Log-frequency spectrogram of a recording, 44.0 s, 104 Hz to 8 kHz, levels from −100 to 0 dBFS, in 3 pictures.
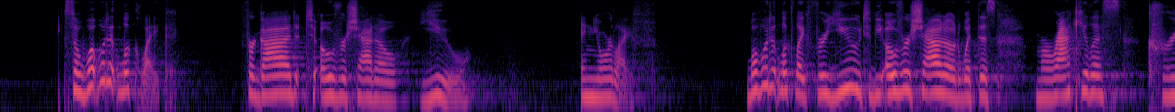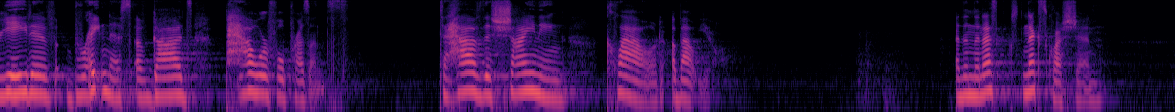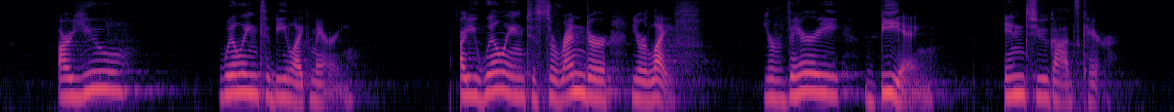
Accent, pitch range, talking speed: American, 190-225 Hz, 90 wpm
